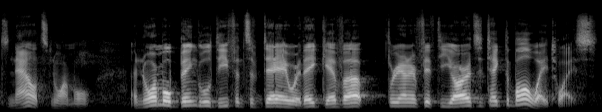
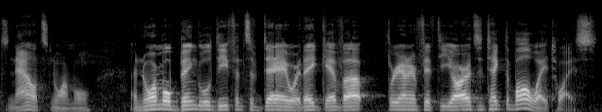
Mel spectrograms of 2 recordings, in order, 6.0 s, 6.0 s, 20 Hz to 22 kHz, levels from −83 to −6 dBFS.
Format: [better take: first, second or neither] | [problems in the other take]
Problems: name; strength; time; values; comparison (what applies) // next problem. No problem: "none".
second | thin; somewhat; fading below 300 Hz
